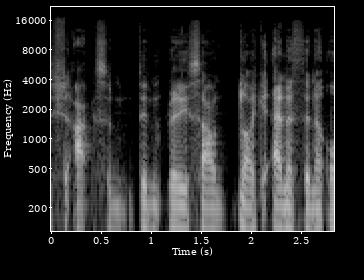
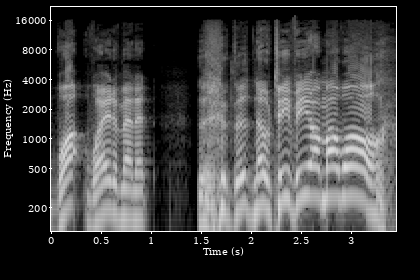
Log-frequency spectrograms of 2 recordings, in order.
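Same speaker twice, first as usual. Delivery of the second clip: shocked double take; 7 semitones higher, 8 dB louder than usual. Retold or imitated. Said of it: "I was like".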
